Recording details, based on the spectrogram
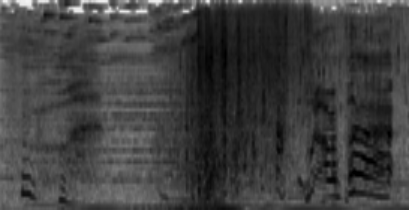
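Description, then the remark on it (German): A sudden splash of seawater is thrown into a man's face on a ship's deck, a short spray-like rush lasting about a second, surrounded by brief wordless vocal sounds before and after. “Plötzlich bekam er eine Ladung Meerwasser ins Gesicht.”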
